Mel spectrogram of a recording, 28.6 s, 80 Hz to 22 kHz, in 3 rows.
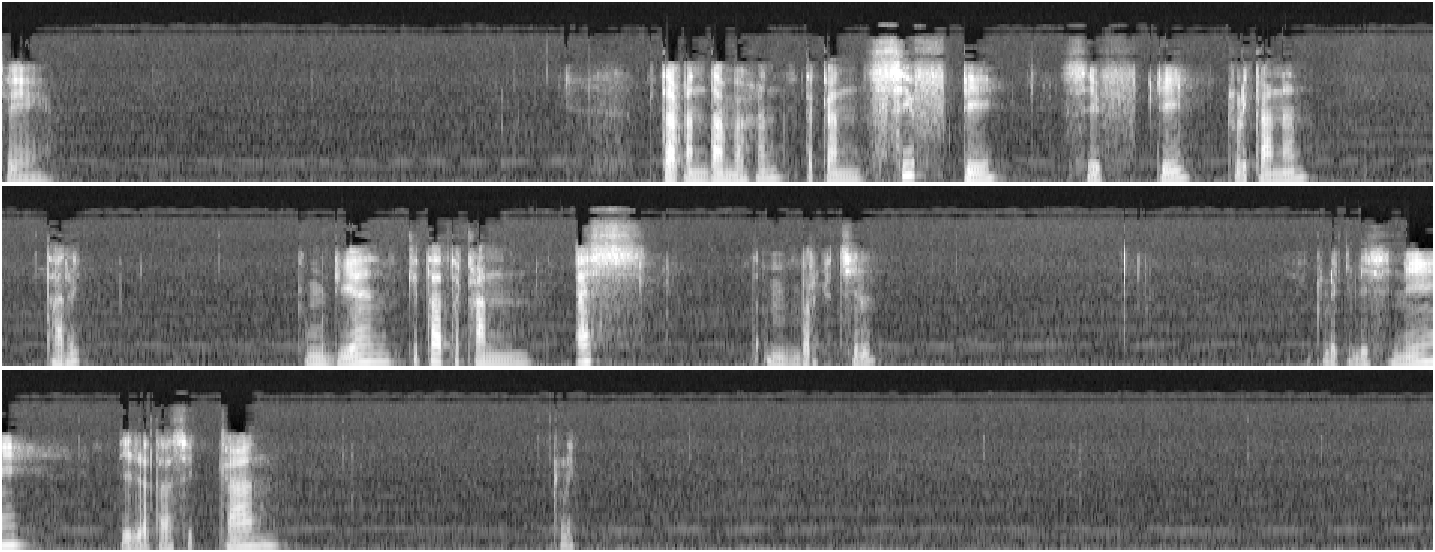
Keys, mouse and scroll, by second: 0.9 click, 2.6 click, 7.6 shift+d, 8.4 right click, 9.8 click, 13.8 s, 15.8 click, 18.2 click, 19.5 click, 22.6 click, 23.6 click, 25.4 click, 26.7 click, 27.8 click.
